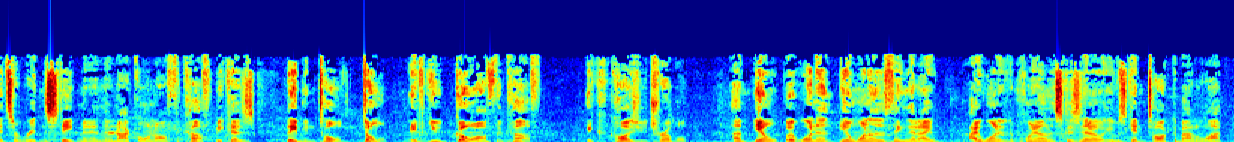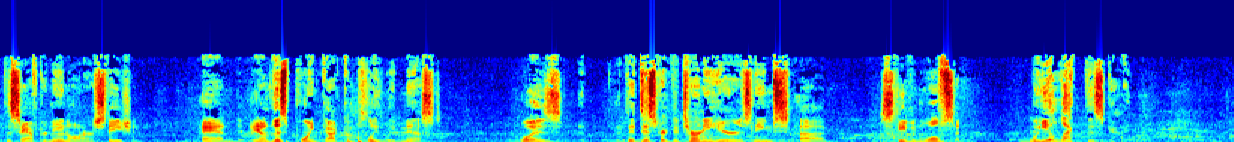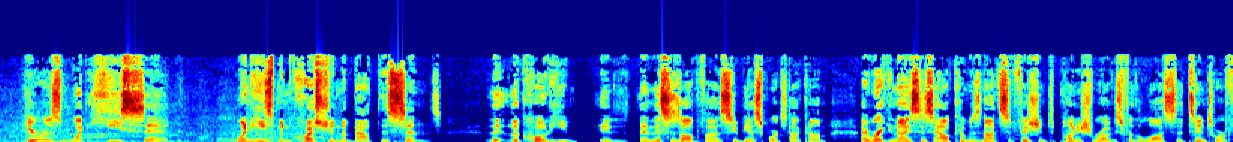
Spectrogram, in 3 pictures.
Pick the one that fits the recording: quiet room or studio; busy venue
busy venue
